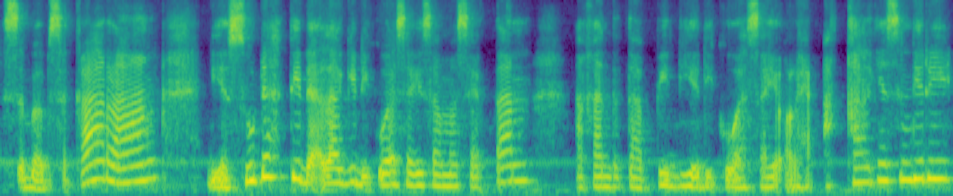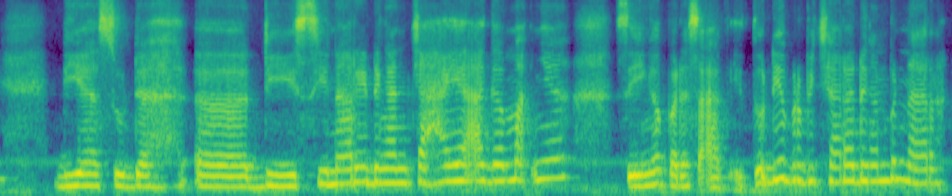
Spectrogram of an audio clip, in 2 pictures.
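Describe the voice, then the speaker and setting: A woman's voice: fairly high pitch, animated, moderate pace, a little mellow, slight background noise. A woman preacher, giving a casual sermon and telling stories while acting out the people in them. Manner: chatty storytelling, acts out quoted voices.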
